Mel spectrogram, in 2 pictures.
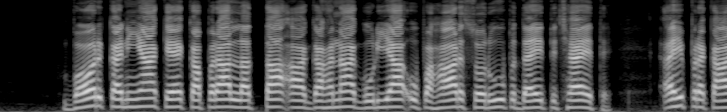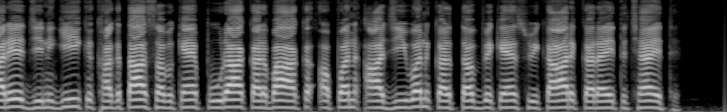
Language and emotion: Maithili, neutral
